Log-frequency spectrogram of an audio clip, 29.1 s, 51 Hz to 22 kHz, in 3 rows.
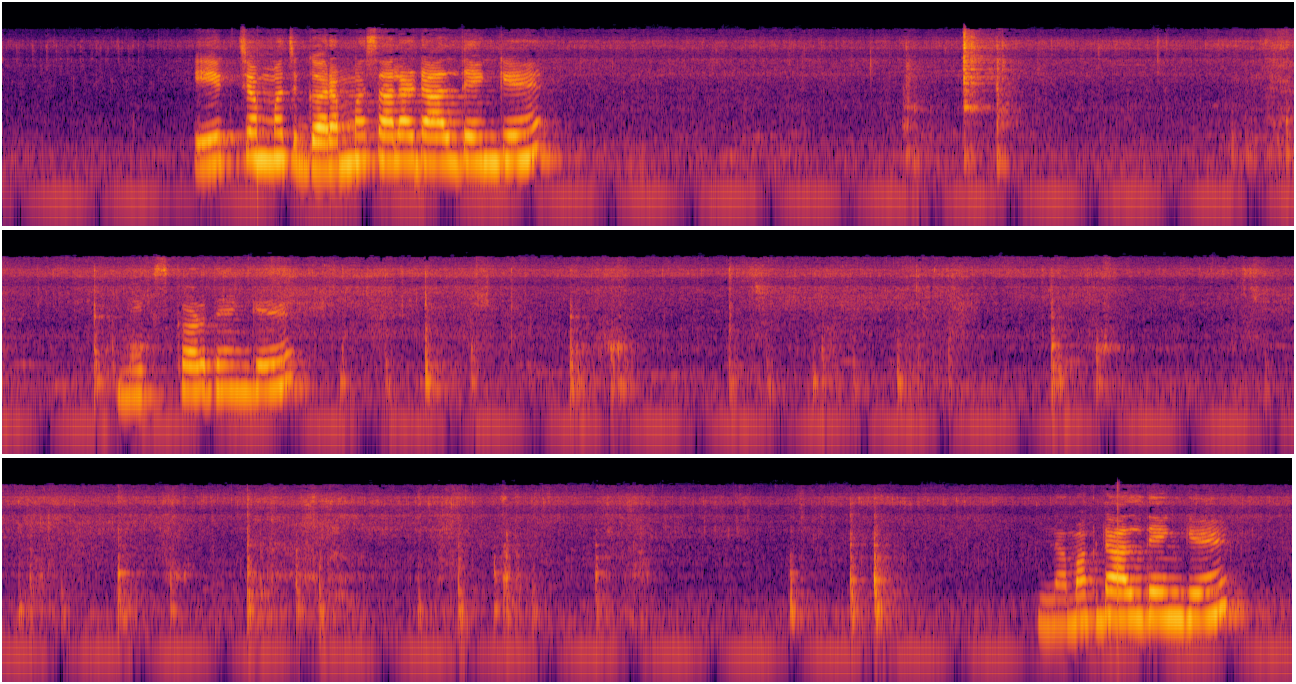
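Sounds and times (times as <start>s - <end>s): food sizzling in a pan: 0.0s - 29.0s
spatula scraping a pan: 9.0s - 26.2s.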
